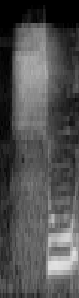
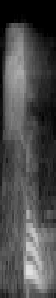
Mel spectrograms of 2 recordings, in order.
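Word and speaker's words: sous: in french also but you have to be very very careful see check clear carefully the way i'm pronouncing it okay it is see su is coming here su which we already used to say under right so when we say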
